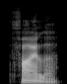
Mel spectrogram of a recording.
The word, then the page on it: filer: British English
